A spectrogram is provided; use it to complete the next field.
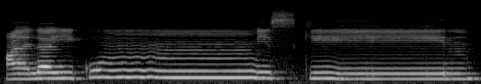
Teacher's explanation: Alaikum, ada idgham mimi karena ada mim sukun yang bertemu dengan huruf mim. Dibacanya mim pertama dileburkan atau dimasukkan ke mim kedua sambil nahan dulu, dengung dulu. Alaikum miskin.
